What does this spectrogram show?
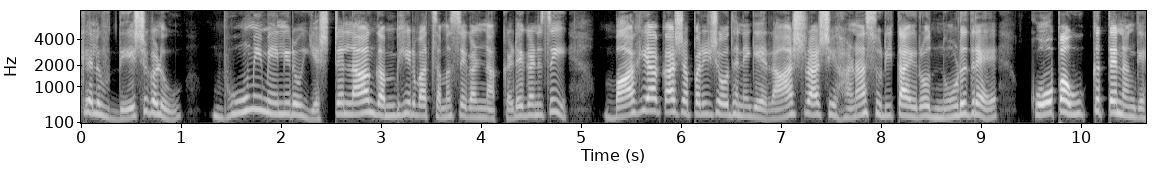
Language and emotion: Kannada, angry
